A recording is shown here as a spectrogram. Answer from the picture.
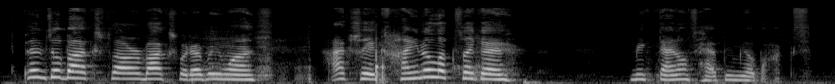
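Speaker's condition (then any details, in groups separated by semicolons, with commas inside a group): Cerebral palsy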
